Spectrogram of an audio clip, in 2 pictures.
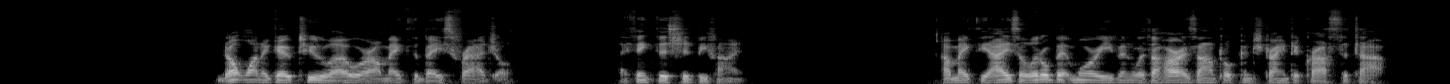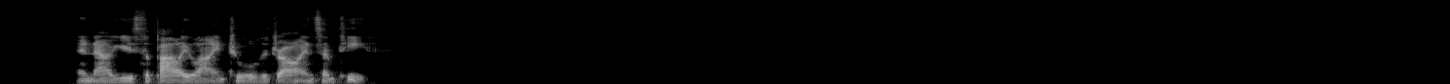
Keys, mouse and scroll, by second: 1.2 click, 3.8 click, 4.7 right click, 10.2 click, 11.6 click, 14.0 click, 14.8 click, 16.1 click, 16.8 click, 17.6 click, 19.3 right click, 20.3 click, 21.6 click, 22.3 click, 23.1 right click, 23.8 click, 24.5 click, 25.0 click, 25.4 right click, 26.7 click, 27.3 click, 28.2 click, 28.6 right click.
